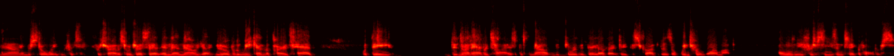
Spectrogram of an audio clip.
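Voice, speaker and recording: Speaking fairly quickly with an American accent, a man leaves long, frequent pauses, recorded with a dry, close sound and no echo. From Pittsburgh, western Pennsylvania. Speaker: baseball journalist. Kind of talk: podcast interview.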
